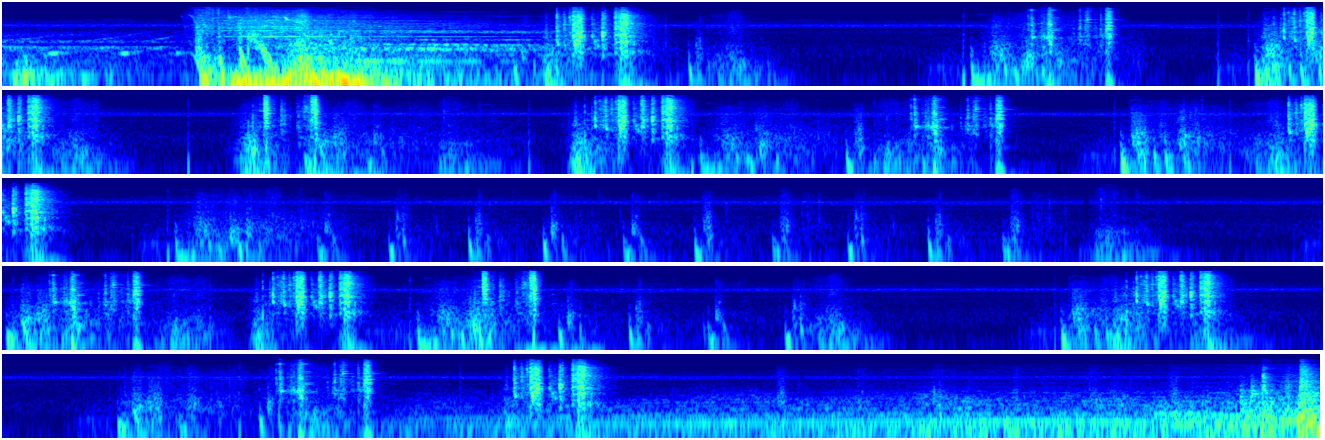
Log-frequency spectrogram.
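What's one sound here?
Footsteps pad quickly across grass.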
